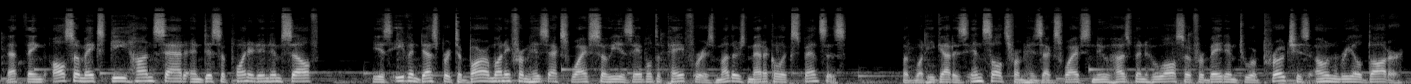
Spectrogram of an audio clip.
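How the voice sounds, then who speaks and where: Reading a scripted recap of a story as narrator, this man has a mid-range voice and a brisk pace, accompanied by music in the background.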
